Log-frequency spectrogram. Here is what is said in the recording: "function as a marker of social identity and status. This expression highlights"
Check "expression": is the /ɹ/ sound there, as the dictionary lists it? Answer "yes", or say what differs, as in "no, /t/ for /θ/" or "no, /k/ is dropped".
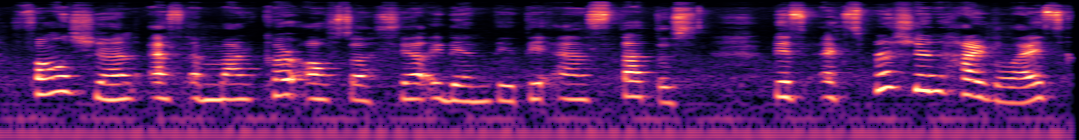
yes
